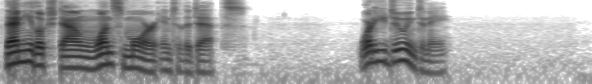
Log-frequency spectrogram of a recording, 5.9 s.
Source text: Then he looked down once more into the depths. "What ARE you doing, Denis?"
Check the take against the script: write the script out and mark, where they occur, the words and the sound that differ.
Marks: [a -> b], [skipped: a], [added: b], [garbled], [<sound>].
Then he looked down once more into the depths. "What ARE you doing, Denis?"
